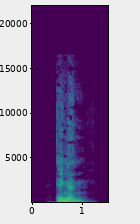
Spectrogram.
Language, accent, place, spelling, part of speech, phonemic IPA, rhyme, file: German, Germany, Berlin, Engen, proper noun, /ˈɛŋən/, -ɛŋən, De-Engen.ogg
- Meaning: a municipality of Baden-Württemberg, Germany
